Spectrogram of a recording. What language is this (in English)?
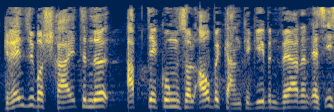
German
